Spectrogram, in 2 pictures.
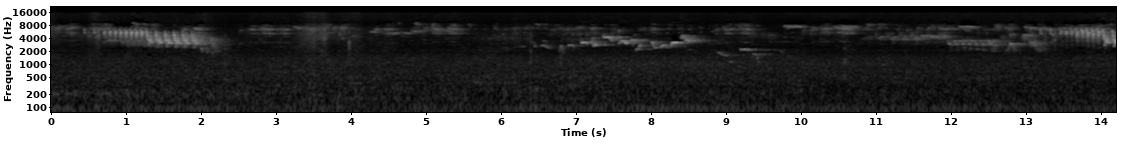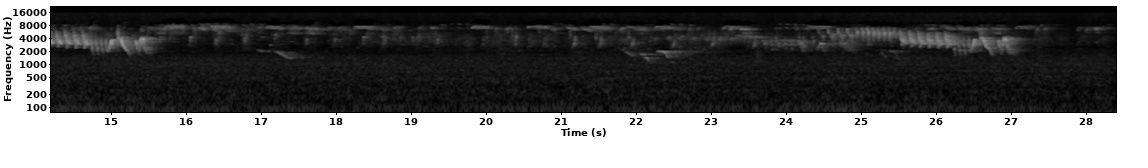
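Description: Birds singing: a loud phrase of rapid notes falling in pitch, about two seconds long, comes three times, with scattered shorter chirps in between.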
